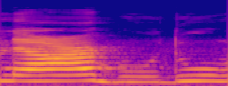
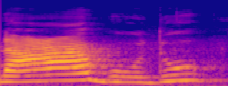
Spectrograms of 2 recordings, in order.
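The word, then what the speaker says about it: نعبد: In Na'budu, pronounce the letter Ain clearly from the throat.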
